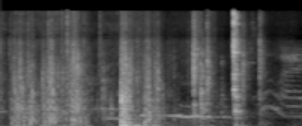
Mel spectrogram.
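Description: A wooden coat hanger with a garment is hung on a metal coat rod: coat fabric rustles, there is a heavy knock about a second and a half in, and the hanger's metal hook clicks sharply onto the rod near the end.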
